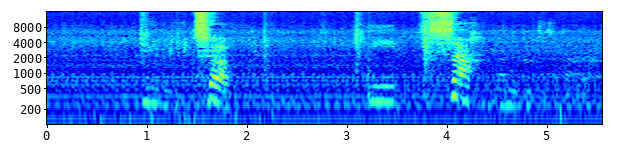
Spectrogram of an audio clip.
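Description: A young boy speaks briefly nearby.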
